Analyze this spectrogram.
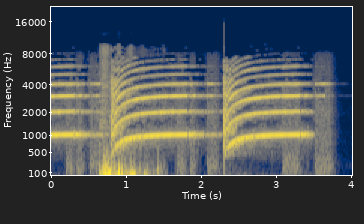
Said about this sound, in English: oh my gosh, wait, I should sound the alarm. Here it is.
